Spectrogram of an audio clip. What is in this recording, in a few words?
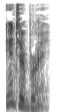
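"interbrain", British English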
